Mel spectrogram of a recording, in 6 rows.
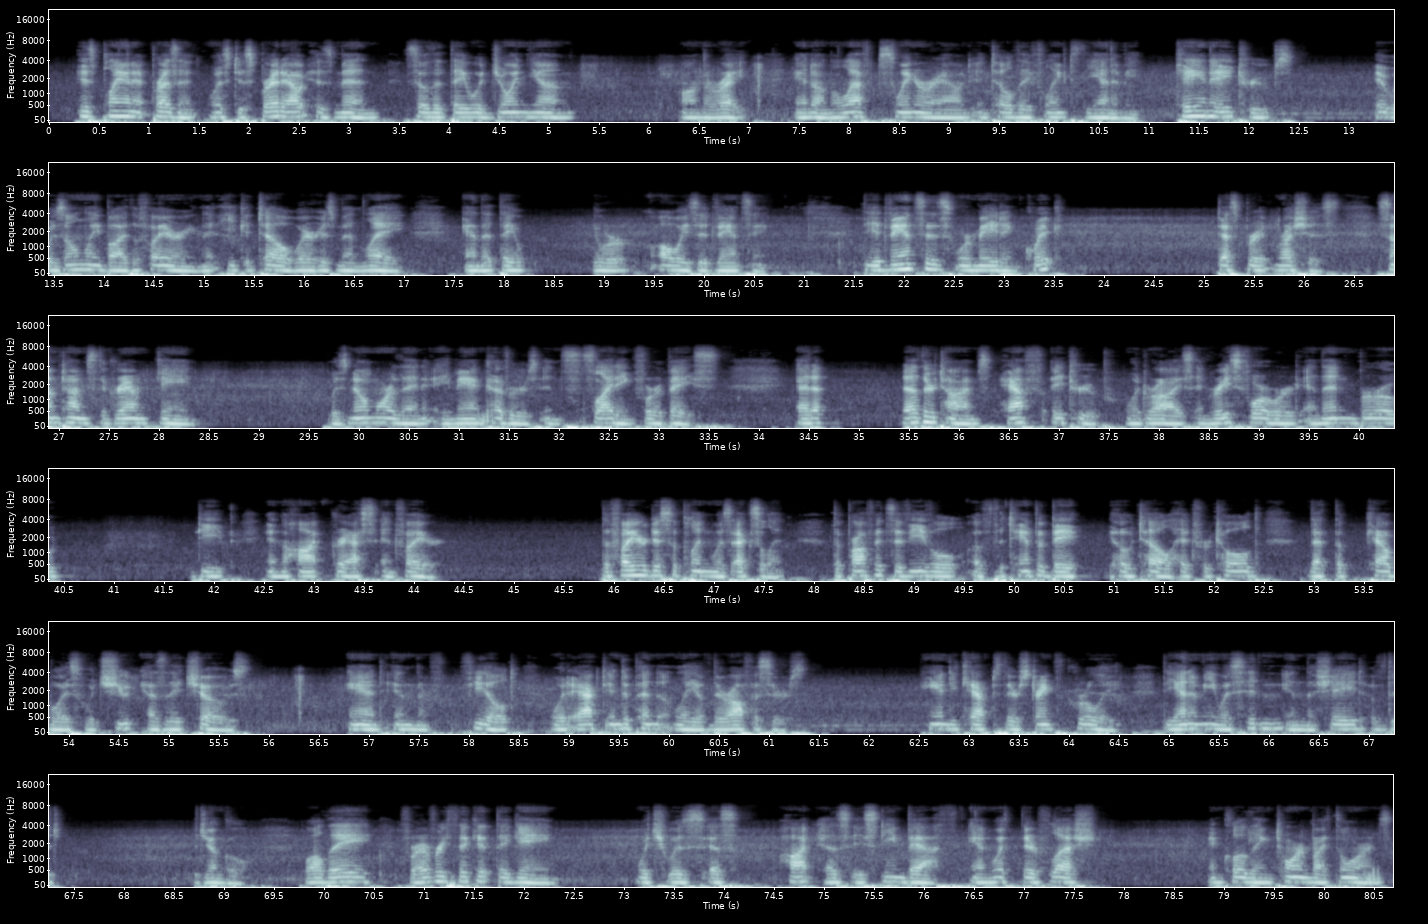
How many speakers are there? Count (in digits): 1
